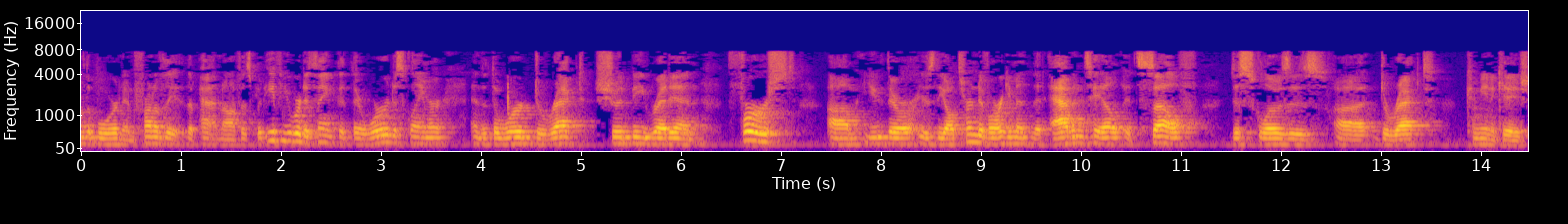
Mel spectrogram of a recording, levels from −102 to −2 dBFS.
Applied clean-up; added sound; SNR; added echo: none; none; none; none.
